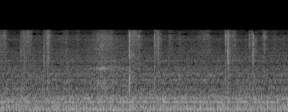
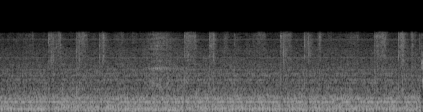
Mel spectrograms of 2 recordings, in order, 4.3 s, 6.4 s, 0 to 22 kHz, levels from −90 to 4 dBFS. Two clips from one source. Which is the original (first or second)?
second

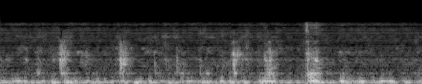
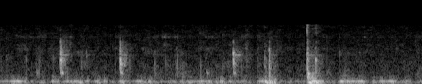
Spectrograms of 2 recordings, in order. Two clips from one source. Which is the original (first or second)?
second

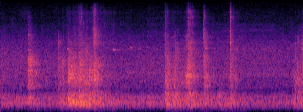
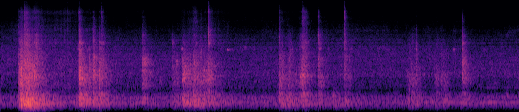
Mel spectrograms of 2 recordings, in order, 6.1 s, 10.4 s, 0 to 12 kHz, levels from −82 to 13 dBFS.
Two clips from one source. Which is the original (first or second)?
first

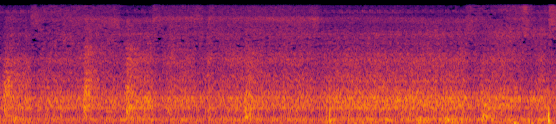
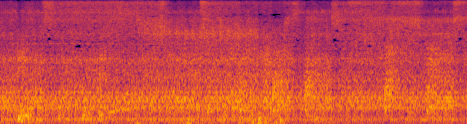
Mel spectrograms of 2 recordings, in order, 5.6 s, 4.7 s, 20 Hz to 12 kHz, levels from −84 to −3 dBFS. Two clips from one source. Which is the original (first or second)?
second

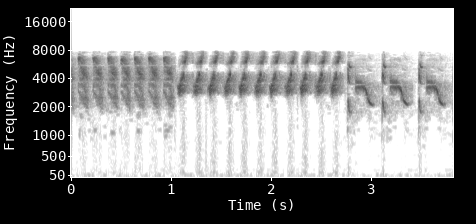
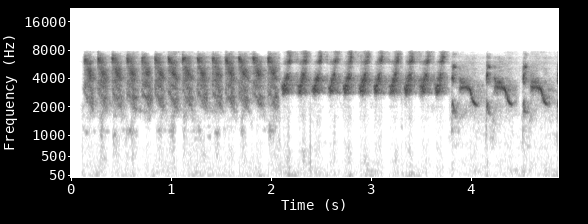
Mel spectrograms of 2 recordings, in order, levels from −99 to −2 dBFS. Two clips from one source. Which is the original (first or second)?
first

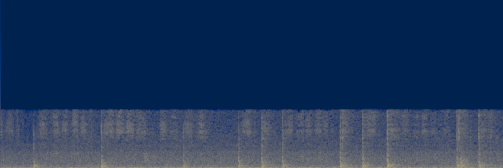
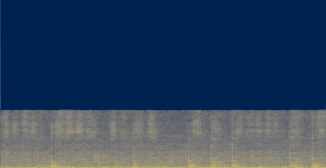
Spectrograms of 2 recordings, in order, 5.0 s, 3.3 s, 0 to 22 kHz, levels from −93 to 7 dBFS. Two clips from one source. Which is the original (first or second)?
first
